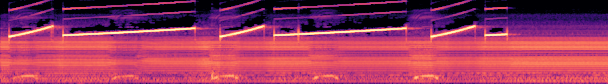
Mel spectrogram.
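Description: A BW GasAlertMax XT II four-gas meter sounding its alarm in response to calibration gas during a bump test, which shows the meter is reading correctly. The alarm is a repeating electronic rising tone: a quick upward sweep followed by a slower rising tone, about every two seconds. The tones stop about five seconds in.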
